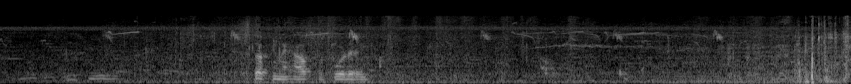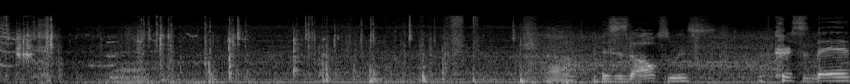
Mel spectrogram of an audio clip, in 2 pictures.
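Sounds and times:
high chirps: 4.3 - 7.8.

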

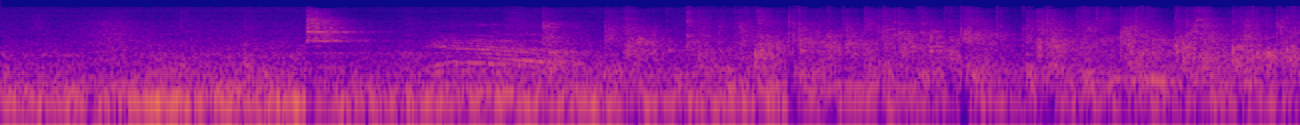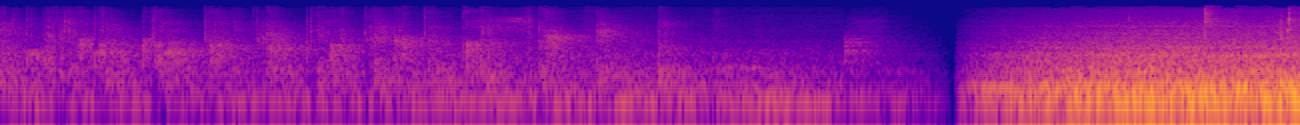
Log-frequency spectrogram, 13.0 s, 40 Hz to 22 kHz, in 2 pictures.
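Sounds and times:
people clapping: 2.6 - 10.1.

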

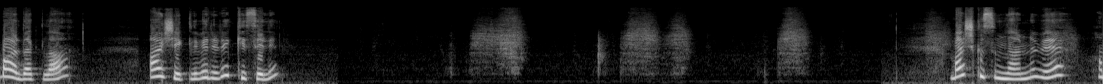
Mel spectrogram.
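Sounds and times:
metal cutter scraping dough: 9.3 - 11.0.

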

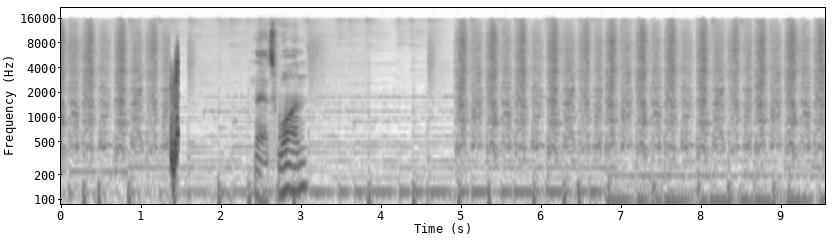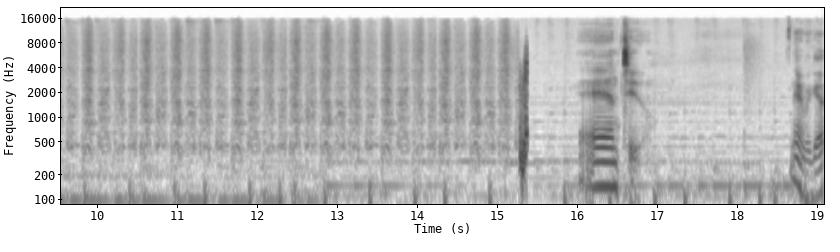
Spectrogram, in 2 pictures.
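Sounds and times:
hand saw cutting plastic: 0.0 - 1.6, 5.0 - 15.4.

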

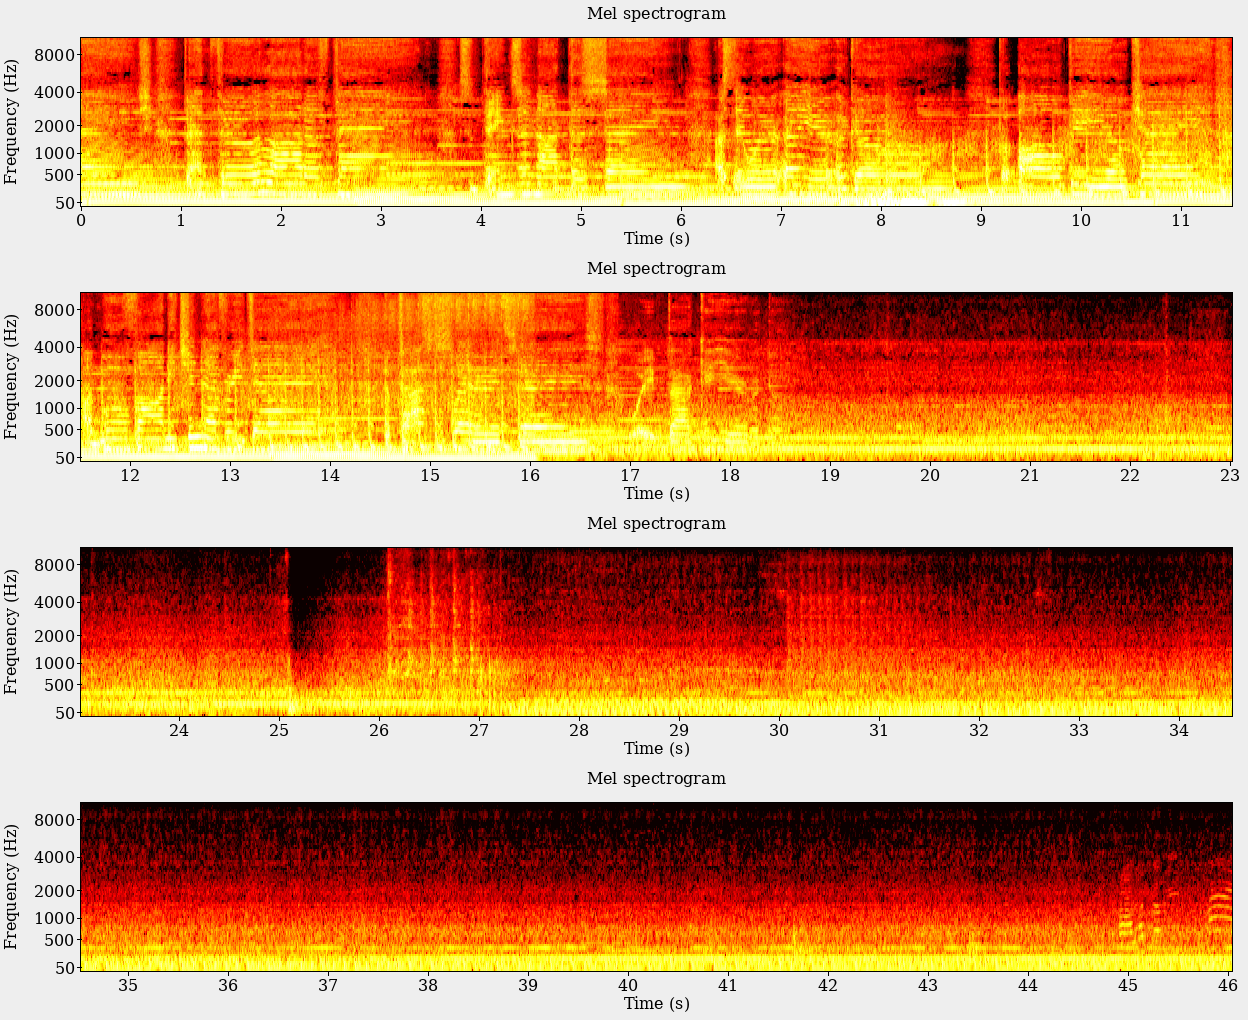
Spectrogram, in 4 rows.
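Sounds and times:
engine droning: 0.0 - 46.0
deep rumble: 6.0 - 16.2.

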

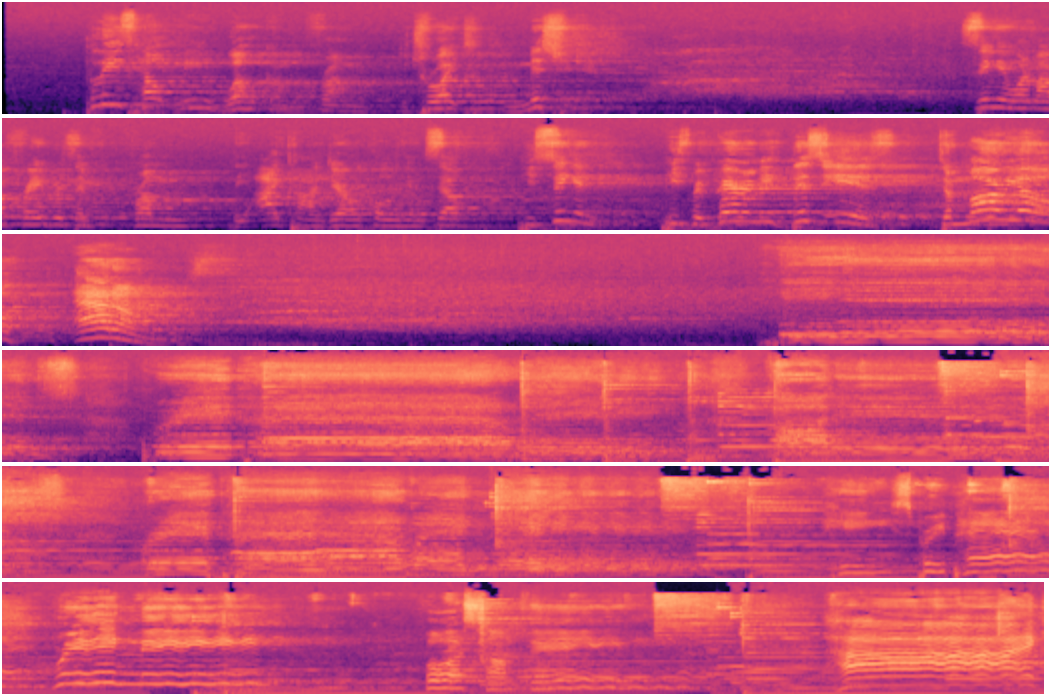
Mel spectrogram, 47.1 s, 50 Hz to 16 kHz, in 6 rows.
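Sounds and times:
gospel choir vocal harmony: 13.3 - 47.0
live band sustained chords: 24.6 - 47.0.

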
